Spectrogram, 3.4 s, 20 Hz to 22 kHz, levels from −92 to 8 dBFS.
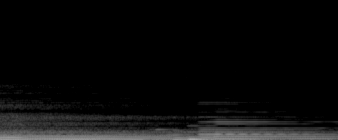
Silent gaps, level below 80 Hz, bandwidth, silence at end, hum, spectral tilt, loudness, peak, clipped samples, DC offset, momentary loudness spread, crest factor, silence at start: none; -72 dBFS; 6.4 kHz; 0 s; none; -10 dB/octave; -39 LUFS; -24 dBFS; under 0.1%; under 0.1%; 9 LU; 14 dB; 0 s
